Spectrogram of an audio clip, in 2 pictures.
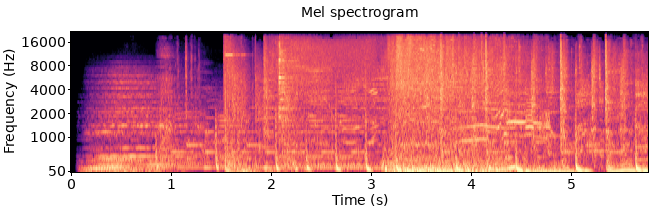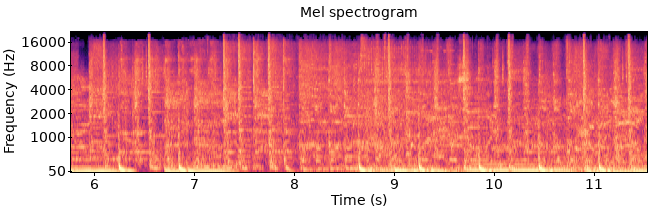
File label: TV Deep Strong Impacting; Far Cry 6; Ubisoft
